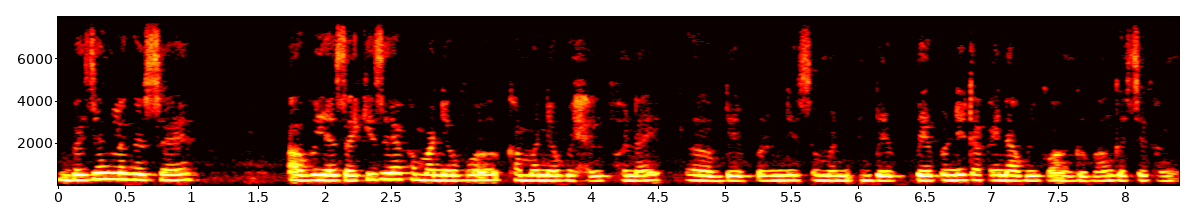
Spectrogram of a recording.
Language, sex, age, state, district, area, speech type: Bodo, female, 18-30, Assam, Kokrajhar, rural, spontaneous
